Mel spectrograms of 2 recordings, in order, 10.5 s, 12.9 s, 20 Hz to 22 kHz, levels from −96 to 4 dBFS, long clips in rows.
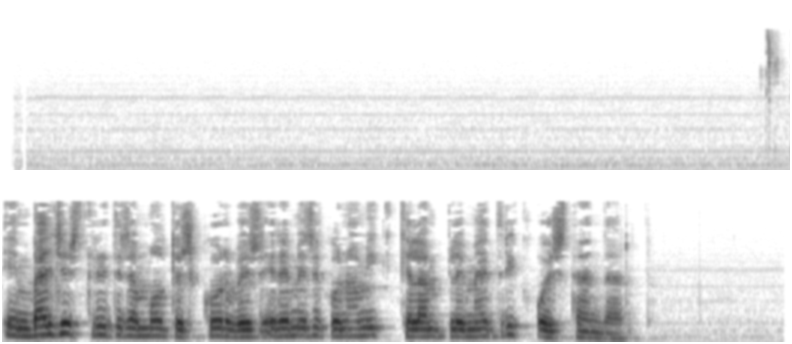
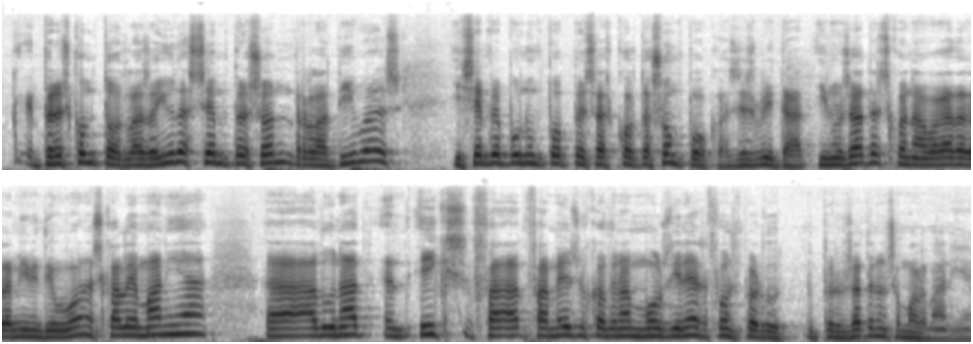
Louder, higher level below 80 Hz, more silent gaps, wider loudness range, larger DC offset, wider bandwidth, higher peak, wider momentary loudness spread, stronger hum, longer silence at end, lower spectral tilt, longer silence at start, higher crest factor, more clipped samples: second, -21 LUFS vs -16 LUFS; second, -74 dBFS vs -42 dBFS; neither; first, 5 LU vs 2 LU; neither; second, 11.5 kHz vs 14 kHz; about the same, -4 dBFS vs -2 dBFS; first, 10 LU vs 6 LU; neither; first, 1.1 s vs 0 s; second, -5 dB/octave vs -7 dB/octave; first, 5.25 s vs 0.1 s; first, 20 dB vs 14 dB; neither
